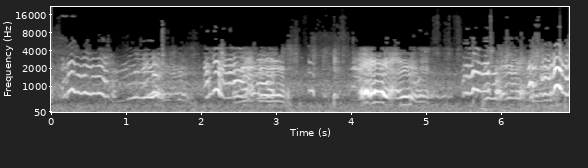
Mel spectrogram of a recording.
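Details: Pair of Staffordshire Bull Terriers gnawing a dustbin lid that swings from a tree, producing continuous high, wobbling whines and yelping squeals in clustered bursts.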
